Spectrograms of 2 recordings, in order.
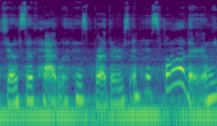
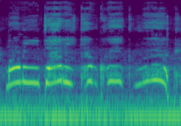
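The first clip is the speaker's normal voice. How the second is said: put-on much higher, excited kids' shouting; excited children crying out; 12 semitones higher than usual. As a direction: call out thrilled like little children. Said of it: "they cried".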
